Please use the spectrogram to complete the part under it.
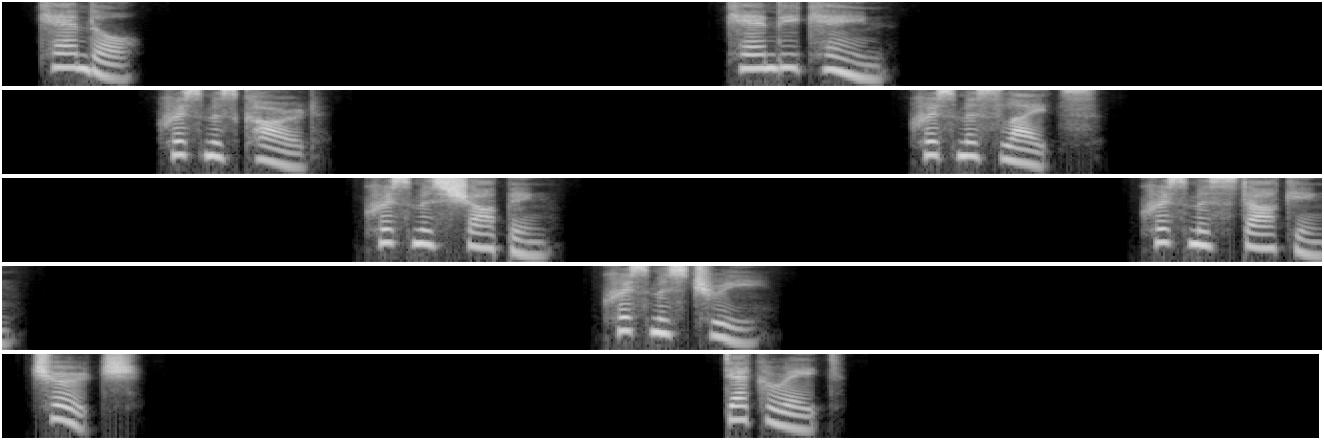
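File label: American; christmas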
